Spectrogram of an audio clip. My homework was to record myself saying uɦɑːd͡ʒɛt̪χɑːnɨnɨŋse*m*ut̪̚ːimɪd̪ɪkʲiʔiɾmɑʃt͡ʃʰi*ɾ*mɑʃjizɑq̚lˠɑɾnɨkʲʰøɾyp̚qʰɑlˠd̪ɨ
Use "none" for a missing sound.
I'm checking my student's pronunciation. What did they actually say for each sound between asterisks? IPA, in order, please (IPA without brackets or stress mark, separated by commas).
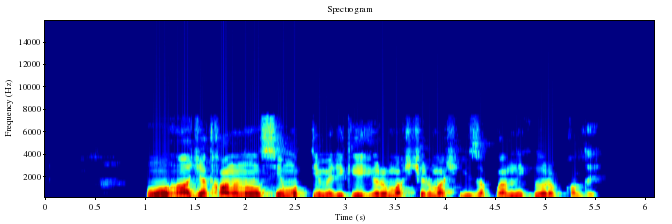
m, ɾ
